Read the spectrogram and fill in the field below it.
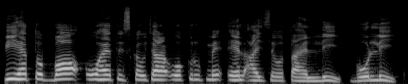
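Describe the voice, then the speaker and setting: A man's voice: high-pitched, normal speed, mellow, clean tone, dry recording. Man teaching spelling, dry close sound. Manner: spells letter by letter, repeats "ठीक है ना". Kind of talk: online lesson.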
